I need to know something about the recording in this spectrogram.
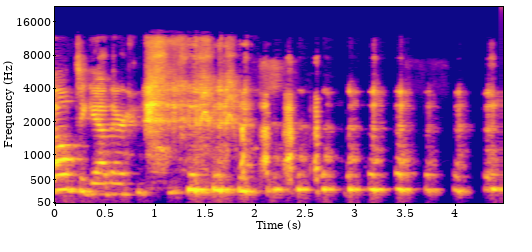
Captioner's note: laughs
